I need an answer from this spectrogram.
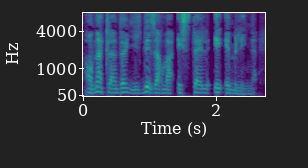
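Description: A man reading a dramatic novel aloud as narrator, with a steady narration. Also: medium pitch, fairly quick, husky, no echo. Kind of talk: scripted audiobook narration.

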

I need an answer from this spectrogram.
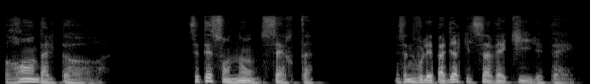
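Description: Very deep, husky male narrator. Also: animated, measured pace, warm tone, dry recording, studio quality. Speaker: audiobook narrator. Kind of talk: scripted narration of a fantasy novel.

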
